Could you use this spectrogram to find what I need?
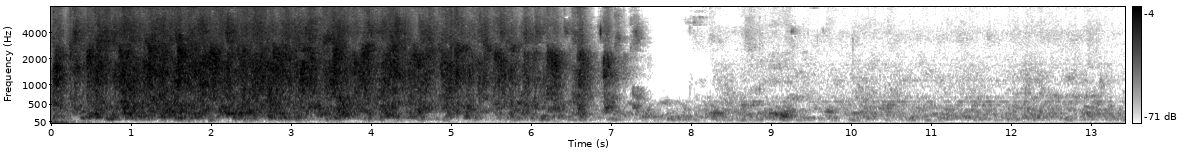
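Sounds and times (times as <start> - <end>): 
audience applause after a project presentation: 0.0 - 7.3.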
